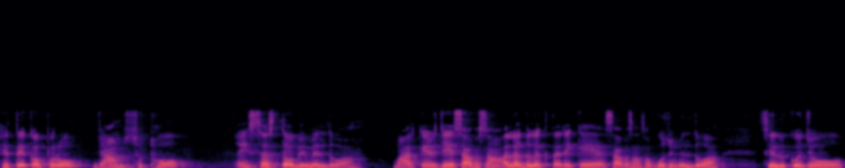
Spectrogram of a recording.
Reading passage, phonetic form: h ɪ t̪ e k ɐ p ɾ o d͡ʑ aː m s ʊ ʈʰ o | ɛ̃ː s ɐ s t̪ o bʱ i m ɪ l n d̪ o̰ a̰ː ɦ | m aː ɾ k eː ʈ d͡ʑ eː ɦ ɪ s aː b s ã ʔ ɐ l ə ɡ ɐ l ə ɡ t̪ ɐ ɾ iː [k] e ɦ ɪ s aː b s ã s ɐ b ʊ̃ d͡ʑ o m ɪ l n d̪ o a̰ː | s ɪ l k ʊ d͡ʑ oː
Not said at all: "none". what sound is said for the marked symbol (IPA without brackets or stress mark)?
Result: k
